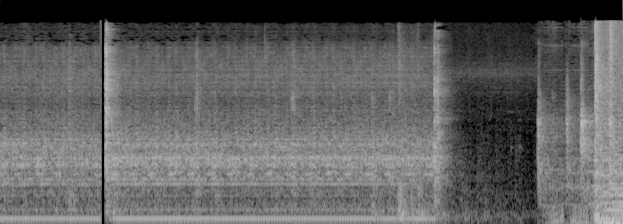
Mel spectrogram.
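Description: Electric hoist motor running with a steady hum as it moves an overhead workbench. It drops out for an instant with a click about a second in and stops about four and a half seconds in. Music fades in near the end.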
